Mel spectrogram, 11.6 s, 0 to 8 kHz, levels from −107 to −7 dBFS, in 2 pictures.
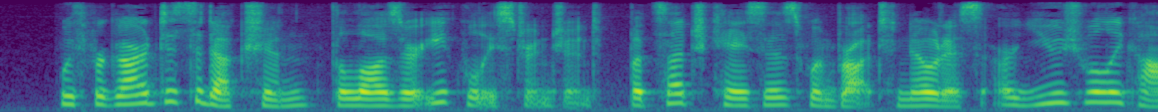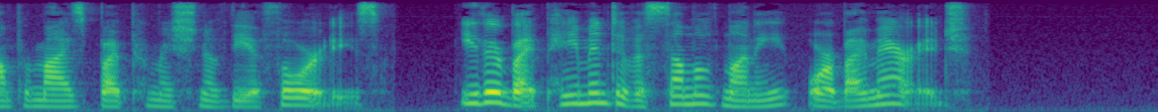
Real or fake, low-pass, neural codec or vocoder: real; 7.2 kHz; none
